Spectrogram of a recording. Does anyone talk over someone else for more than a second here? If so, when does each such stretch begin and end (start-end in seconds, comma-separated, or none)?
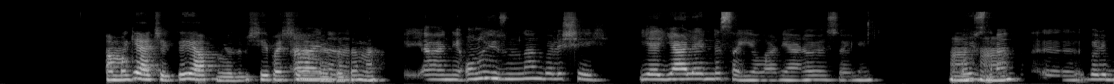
none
